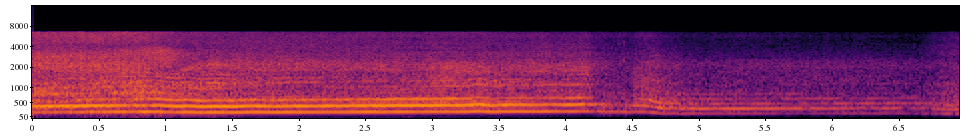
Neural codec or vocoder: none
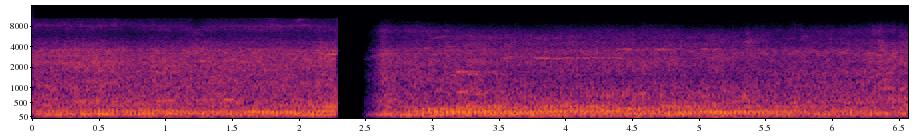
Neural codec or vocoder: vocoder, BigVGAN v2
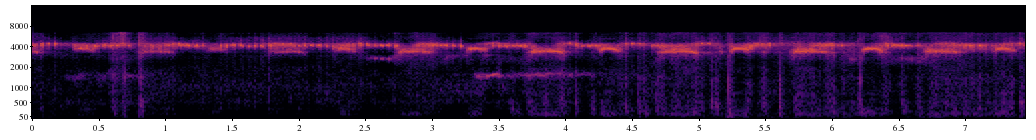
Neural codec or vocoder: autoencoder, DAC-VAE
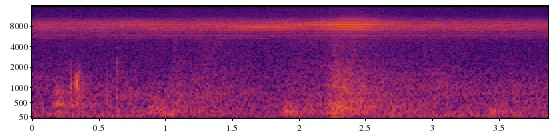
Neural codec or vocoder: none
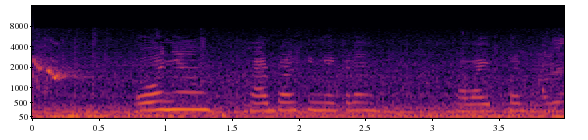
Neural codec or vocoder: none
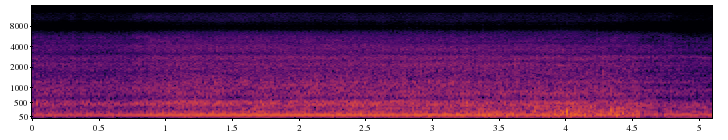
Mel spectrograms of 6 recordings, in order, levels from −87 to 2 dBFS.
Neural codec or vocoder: autoencoder, DAC-VAE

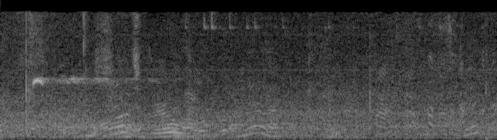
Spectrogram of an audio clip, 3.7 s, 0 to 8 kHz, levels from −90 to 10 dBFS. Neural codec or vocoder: none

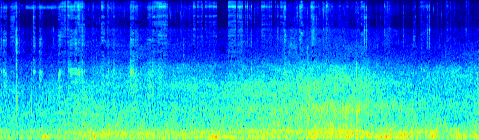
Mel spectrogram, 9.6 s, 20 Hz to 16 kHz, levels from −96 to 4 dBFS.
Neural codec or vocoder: none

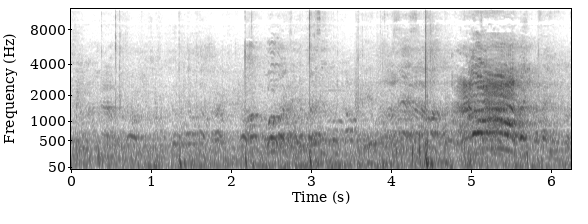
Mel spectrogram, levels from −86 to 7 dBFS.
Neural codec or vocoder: vocoder, Vocos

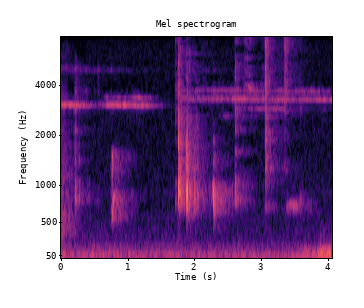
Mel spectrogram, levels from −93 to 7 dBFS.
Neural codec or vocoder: none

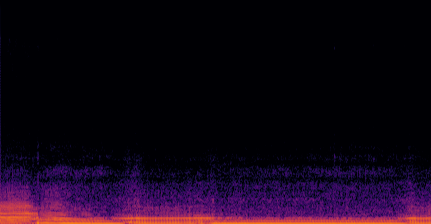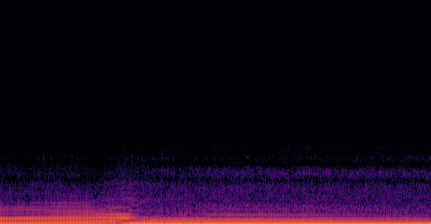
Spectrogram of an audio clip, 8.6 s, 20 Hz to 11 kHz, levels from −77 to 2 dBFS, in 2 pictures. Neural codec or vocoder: none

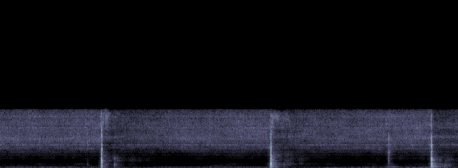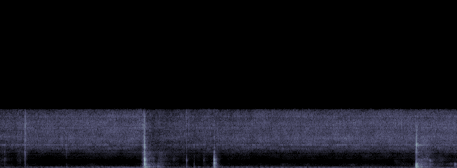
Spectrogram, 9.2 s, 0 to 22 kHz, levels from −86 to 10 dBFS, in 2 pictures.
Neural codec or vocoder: codec, SNAC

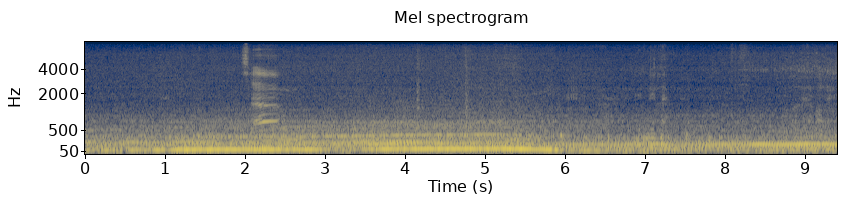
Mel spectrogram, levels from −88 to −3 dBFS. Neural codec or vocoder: none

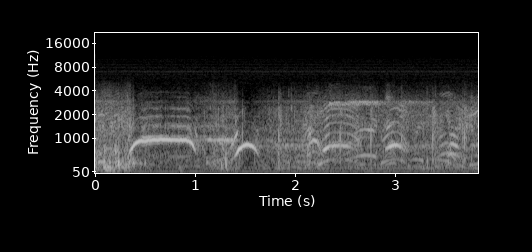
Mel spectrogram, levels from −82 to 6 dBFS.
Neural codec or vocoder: none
